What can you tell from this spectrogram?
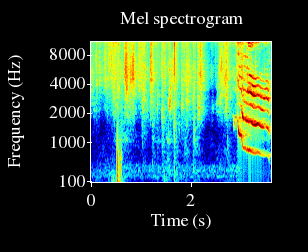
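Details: Labrador retriever puppies indoors, getting to know strange noises; after a sharp knock and quiet rustling, one puppy gives a high, falling whine near the end, drawn out and tonal, in a small room.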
